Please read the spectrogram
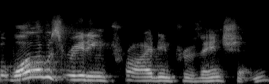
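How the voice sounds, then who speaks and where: A man with an Australian accent speaks at a fairly slow pace, using a high pitch with ordinary variation. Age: 60s. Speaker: family violence survivor advocate. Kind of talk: speech. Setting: webinar.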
